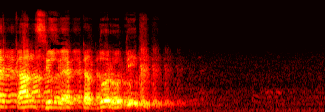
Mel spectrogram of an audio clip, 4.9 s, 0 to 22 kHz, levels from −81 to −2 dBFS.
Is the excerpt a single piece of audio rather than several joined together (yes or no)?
yes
